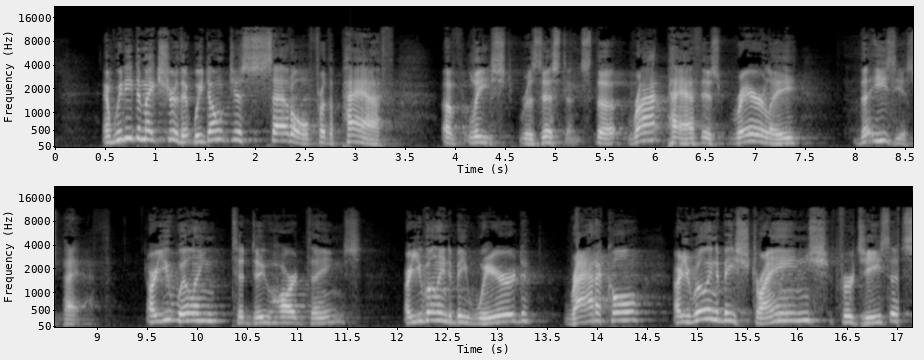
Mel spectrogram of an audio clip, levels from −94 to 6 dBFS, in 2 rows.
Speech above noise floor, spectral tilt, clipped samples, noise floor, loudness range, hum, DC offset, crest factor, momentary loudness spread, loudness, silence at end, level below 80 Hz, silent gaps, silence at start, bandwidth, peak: 39 dB; -4.5 dB/octave; under 0.1%; -59 dBFS; 4 LU; none; under 0.1%; 20 dB; 10 LU; -20 LUFS; 0 s; -56 dBFS; none; 0.5 s; 12.5 kHz; 0 dBFS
